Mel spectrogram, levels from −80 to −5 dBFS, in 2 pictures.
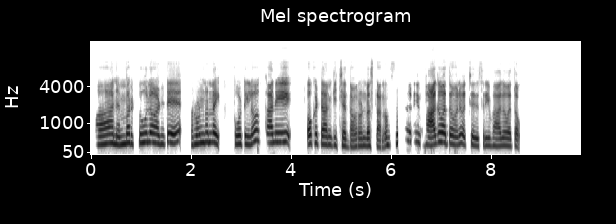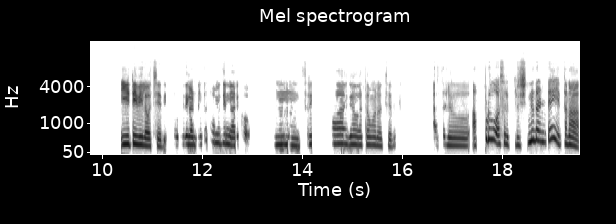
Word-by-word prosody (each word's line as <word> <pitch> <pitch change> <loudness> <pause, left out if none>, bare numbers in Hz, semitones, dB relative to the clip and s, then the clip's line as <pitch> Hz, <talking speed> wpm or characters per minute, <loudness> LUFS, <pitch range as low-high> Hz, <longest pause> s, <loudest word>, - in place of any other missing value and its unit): ఆ! - - +5 0.3
నంబర్ 255 +4 +3
2లో 295 +2 +3
అంటే 250 +4 +1 0.5
రెండున్నయి 285 0 +3 0.3
పోటీలో. 250 +3 +2 0.2
కానీ, 290 +2 +4 0.6
ఒకటానికి 240 -4 +1
ఇచ్చేద్దాం, 185 -3 -2
రెండో 205 0 +2
స్థానం 185 +4 -2 0.4
అది 305 -1 -6 0.2
భాగవతం 255 +3 +6
అని 265 - +1
వచ్చేది. 225 -2 -1
'శ్రీ 210 -1 -3 0.2
భాగవతం'. 200 -1 0 1.9
ఈటీవీలో 235 -3 +4
ఓచ్చేది. 195 -1 -6 0.2
తొమ్మిది 245 - -4
గంటలకో, 235 - -5
తొమ్మిదిన్నరకో 255 - -4 0.6
హ్మ్. 235 -3 -2 0.2
శ్రీ 245 - -6 0.4
భాగవతం 235 -2 -3
అనొచ్చేది. 200 -1 -8 0.8
అసలు 220 -2 -6 0.5
అప్పుడు 380 - -2 0.2
అసలు 250 -1 -5
కృష్ణుడంటే 310 - -1 0.2
ఇతనా! 235 -2 -1
240 Hz, 95 wpm, -20 LUFS, 215-275 Hz, 1.9 s, భాగవతం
